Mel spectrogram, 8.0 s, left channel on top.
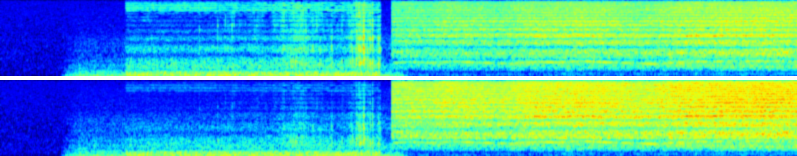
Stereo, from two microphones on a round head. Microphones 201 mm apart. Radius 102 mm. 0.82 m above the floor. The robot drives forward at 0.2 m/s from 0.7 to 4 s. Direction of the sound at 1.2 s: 85° left.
